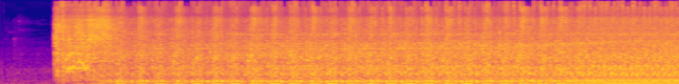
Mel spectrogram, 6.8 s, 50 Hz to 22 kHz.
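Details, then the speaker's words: Cummins diesel for a C40 build, fitted with second-gen adapter plate: cranks, catches, then lumpy uneven idle suggesting a miss; owner suspects cylinder 5, which tested low on compression around 325 psi; rough running. "I feel like it's got something to do with cylinder 5. I did compression test it, and it was a little low on compression."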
